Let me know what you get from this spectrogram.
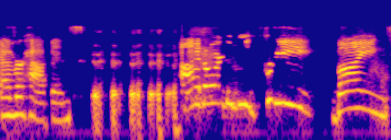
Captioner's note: laughs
